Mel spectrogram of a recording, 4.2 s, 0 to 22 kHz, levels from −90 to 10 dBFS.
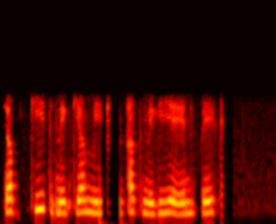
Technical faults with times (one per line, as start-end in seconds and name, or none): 1.50-1.86 packet loss with pitch repetition
3.32-3.50 packet loss with pitch repetition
